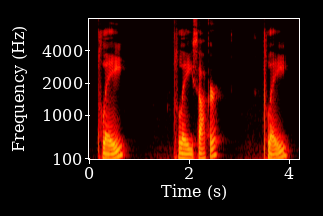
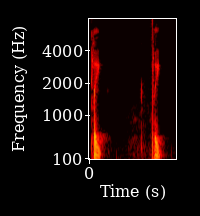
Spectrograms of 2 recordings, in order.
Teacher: the stop T at the end makes the long A a little shorter.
